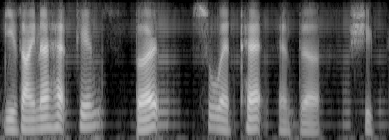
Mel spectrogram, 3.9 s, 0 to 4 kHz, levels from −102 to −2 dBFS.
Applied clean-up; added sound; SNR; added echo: neural separator model SepFormer WHAMR!.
